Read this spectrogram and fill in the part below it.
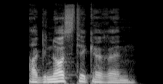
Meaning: agnostic (female)
- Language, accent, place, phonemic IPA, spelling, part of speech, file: German, Germany, Berlin, /aˈɡnɔstikəʁɪn/, Agnostikerin, noun, De-Agnostikerin.ogg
